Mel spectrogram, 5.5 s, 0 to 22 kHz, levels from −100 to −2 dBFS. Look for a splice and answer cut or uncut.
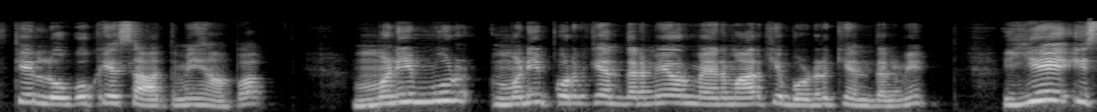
uncut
